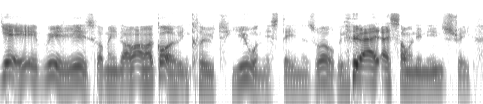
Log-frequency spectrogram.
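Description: This man has an ordinary speaking voice, pitched fairly high. His intonation is lively and his pace is moderate. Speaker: podcast co-host, sports journalist. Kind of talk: casual podcast chat.

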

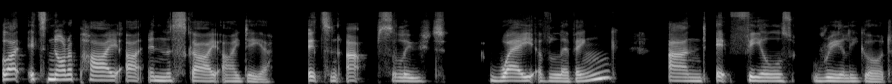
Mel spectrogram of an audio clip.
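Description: Very slowly and with lively intonation, a woman speaks at a fairly low pitch over a quiet background, in a dry, close sound with no echo. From UK. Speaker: life coach and author. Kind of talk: interview.

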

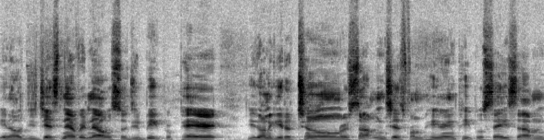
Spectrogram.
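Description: Talking at a very fast pace, a man with an American accent uses a medium pitch. His intonation is monotone and flat, and his tone is bright and sharp. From St. Louis, Missouri, US Midwest. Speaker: author and songwriter. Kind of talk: casual interview chat.

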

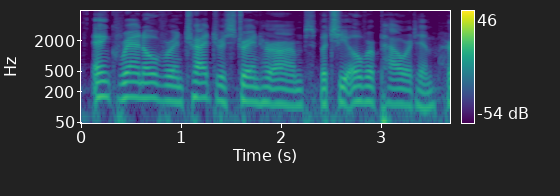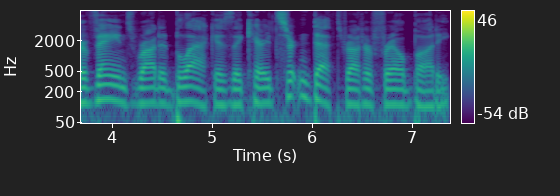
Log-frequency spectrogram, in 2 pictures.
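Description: Pitch shifts in an ordinary way during this plain reading aloud.

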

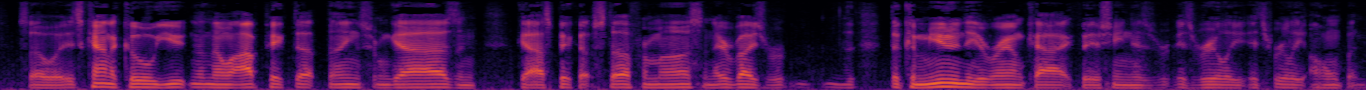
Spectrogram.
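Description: A man speaks at a fairly quick pace with a Southern US accent. His pitch is fairly low and his intonation monotone and flat. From US South. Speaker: professional kayak angler. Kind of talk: casual chat. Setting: studio.

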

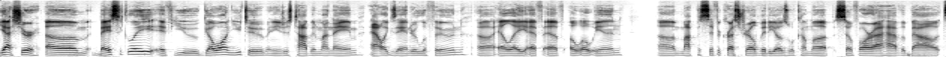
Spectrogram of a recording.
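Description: A man with a Southern US accent speaks at medium pitch and a moderate pace, with hardly any pauses and fairly even intonation. The recording is very clean, with a silent background. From Arkansas, US South. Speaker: long-distance hiker. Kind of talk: casual chat.

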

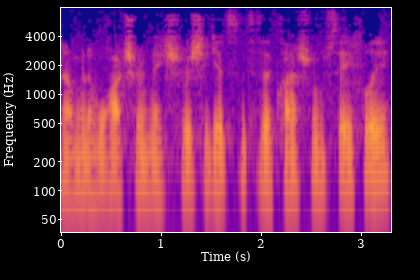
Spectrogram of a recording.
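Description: A man speaks quietly. His intonation is monotone and flat. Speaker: podcaster. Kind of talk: personal solo monologue. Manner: quiet, low-voiced.

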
